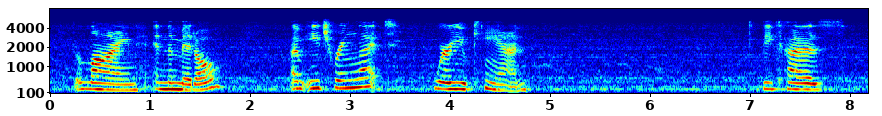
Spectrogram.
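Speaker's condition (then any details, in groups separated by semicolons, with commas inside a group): No condition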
